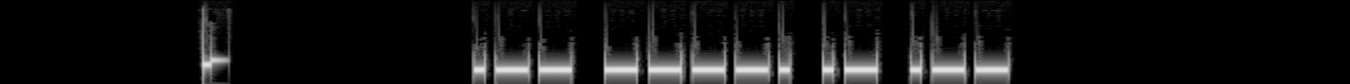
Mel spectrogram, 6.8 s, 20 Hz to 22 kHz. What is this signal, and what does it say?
Morse code, heard as a keyed tone, about 22 wpm, 700 Hz. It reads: W9AW
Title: Call Signs - 22wpm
